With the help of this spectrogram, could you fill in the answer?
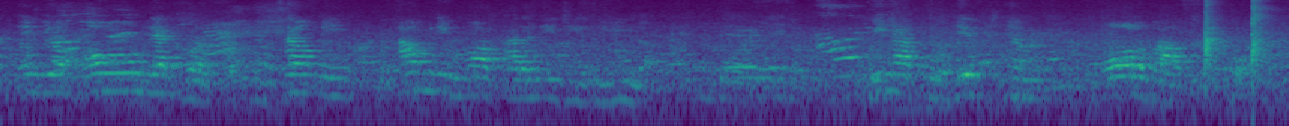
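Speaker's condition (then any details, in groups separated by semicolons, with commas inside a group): No condition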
